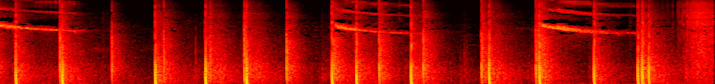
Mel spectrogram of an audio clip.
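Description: Fireworks launching and bursting in rapid succession, sharp bangs about twice a second. Three whistles fall in pitch, at the start, about five seconds in and about eight seconds in.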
